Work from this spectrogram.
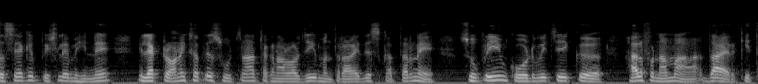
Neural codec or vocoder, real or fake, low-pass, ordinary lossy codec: vocoder, 44.1 kHz, 128 mel bands every 256 samples, BigVGAN v2; fake; 7.2 kHz; AAC, 48 kbps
